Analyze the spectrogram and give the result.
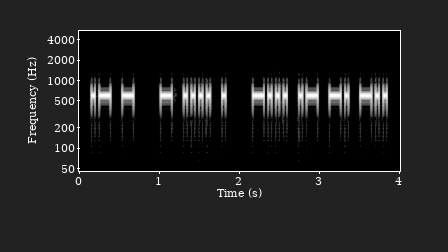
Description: Morse code, heard as a keyed tone, about 25 wpm, 600 Hz. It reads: AT THE BAND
